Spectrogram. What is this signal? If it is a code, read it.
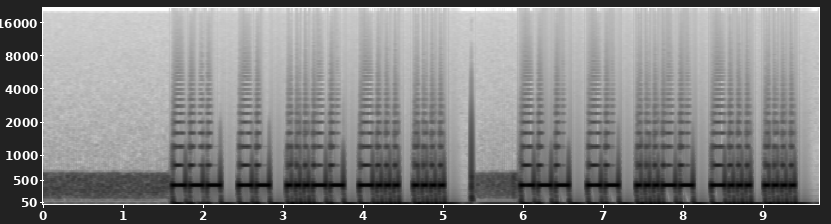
Morse code, heard as a keyed tone, about 22 wpm, 400 Hz. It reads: OM3BH OM3BH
